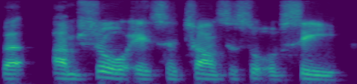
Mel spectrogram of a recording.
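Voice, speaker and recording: A man's voice: medium pitch, fairly even intonation, moderate pace, fairly bright tone, breathy edge. A man, chatting about his career as a chef in an interview, with many fillers and restarts. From born in Leeds, grew up in London. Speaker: chef, podcast guest. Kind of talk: casual interview chat.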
